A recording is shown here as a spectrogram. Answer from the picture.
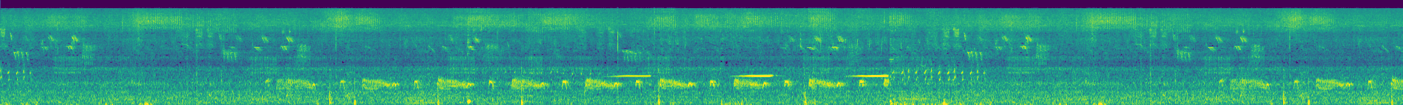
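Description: Wild birds in the bush: one bird calls in a long run of evenly repeated notes for about twelve seconds, stops, then starts again near the end. Fainter chirps and an insect buzz come and go underneath.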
